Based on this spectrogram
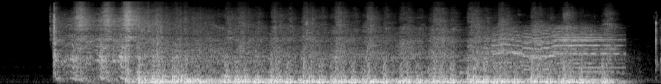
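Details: Harley with ThunderMax, first start after installing a new lithium battery (13.3 V), in neutral: short crank, then the twin fires right up into a strong, even loping idle with no stumbling; normal start.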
